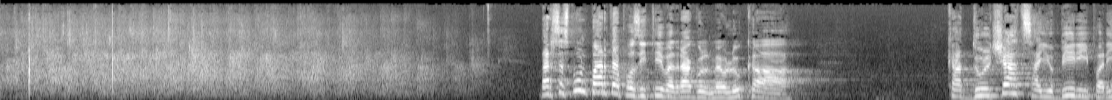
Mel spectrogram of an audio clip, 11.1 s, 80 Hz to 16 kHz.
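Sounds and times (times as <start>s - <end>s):
crowd clapping: 0.0s - 5.0s
speech: 5.4s - 8.0s, 9.5s - 11.1s.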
